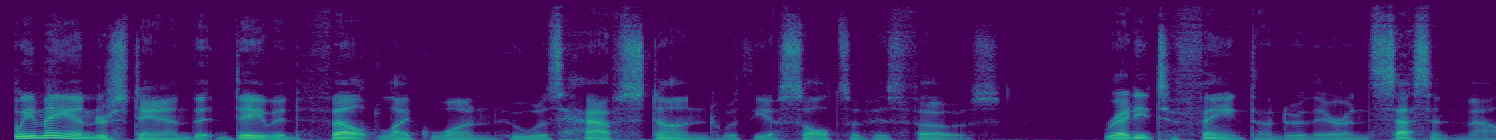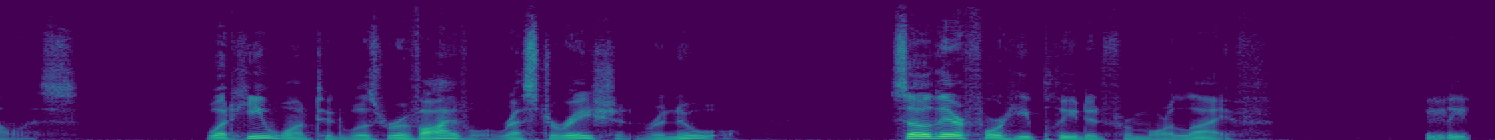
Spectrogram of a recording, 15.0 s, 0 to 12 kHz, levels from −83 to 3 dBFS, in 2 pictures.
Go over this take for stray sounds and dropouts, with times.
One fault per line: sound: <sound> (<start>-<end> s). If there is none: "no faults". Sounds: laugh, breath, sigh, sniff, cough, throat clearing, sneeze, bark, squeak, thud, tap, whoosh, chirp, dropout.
sound: laugh (14.6-14.8 s)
